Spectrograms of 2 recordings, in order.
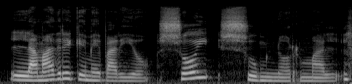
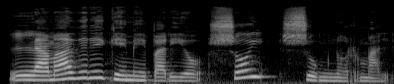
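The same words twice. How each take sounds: First: Self-annoyed sigh. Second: Slow, resigned grumble at your own silliness; self-annoyed tone. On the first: Acted. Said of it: "Qué es lo que voy a decir". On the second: Shown as a demonstration. After wasting hours on a silly problem, slow self-mocking grumble. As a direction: drag out soy subnormal in disgust at yourself. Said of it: "Y además con este tono".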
